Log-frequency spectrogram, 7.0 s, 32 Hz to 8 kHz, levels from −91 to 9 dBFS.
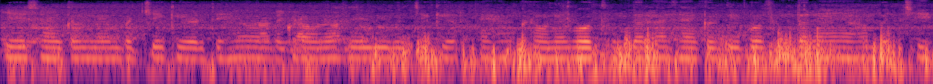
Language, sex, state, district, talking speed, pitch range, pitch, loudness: Hindi, male, Punjab, Fazilka, 145 wpm, 175-180 Hz, 175 Hz, -22 LUFS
